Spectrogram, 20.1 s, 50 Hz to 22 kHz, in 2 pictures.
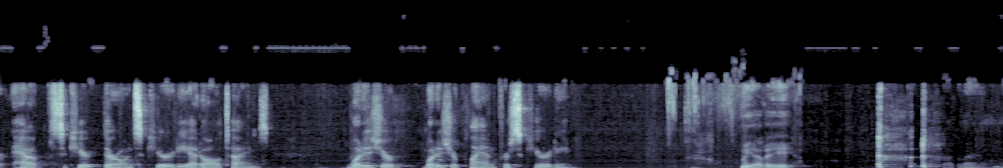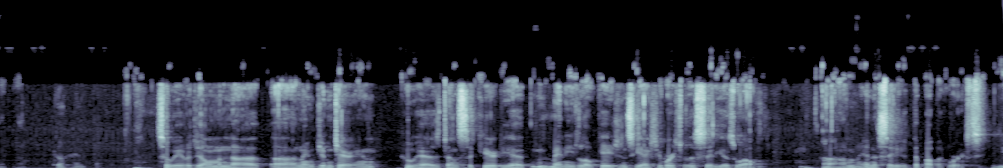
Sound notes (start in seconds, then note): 9.5 murmurs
